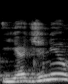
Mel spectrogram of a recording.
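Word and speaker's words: यज्ञ: has become yajima so yajna was the correct original pronunciation but it slightly changed some part of western india and south india it has become yeah so they have just removed the ger part of it instead of via junior they have made it yet new but you go to the northern part and it has become your gear right so this is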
